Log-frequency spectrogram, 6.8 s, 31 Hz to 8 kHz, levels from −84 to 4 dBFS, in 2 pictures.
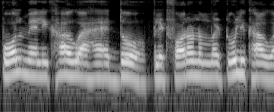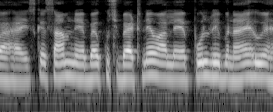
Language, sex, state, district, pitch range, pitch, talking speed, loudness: Hindi, male, Jharkhand, Palamu, 160-185 Hz, 170 Hz, 190 wpm, -16 LUFS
